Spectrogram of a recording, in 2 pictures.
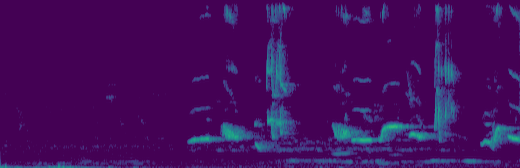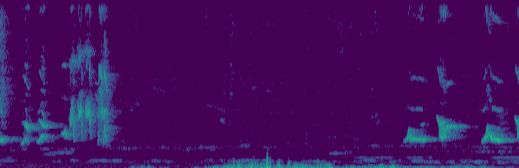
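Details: Morning song of a thrush: a rapid run of varied whistled and chirping notes, some clearly rising, then a pause and a few more phrases, with bursts of low rumbling noise at the start and end.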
